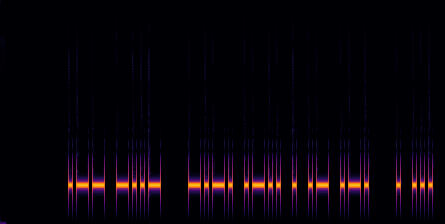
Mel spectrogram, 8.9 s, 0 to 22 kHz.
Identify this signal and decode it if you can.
Morse code, heard as a keyed tone, about 15 wpm, 700 Hz. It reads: WX CLEAR ES
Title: Practice QSO - Exchange 2 - Info - 15wpm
